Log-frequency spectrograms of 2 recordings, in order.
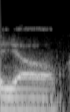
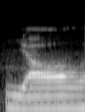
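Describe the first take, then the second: First: "y'all." said plainly as one syllable; casual Southern "y'all.". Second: "Y'all" said loud and drawn out; Southern "Y'all" with a broad vowel. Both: Shown as a demonstration. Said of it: "I do say".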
